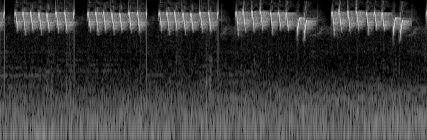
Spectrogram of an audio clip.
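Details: Kolibri ninja sunbird song used to spur other birds into singing: bursts of very high, rapid, buzzy trilled notes lasting about a second each, separated by short gaps, some ending in quick downslurred notes.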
